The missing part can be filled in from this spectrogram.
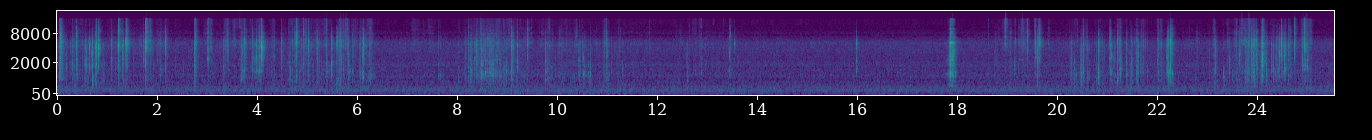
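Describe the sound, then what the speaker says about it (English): A plastic MRE cranberry pouch crinkles softly while a tear notch is cut into it, faint scattered crackles and rustles in brief clusters, close by in a quiet room. "I forgot to put the tear notch in this, so I'm just going to go ahead and cut one in the cranberries"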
